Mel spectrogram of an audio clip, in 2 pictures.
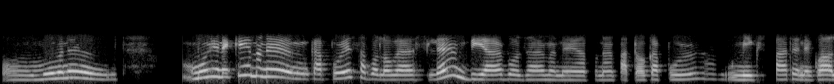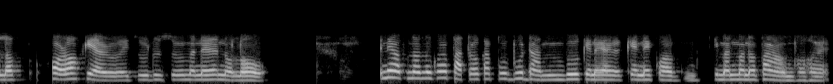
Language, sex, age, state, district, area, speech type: Assamese, female, 18-30, Assam, Sonitpur, rural, conversation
